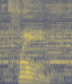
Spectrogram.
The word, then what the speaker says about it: Crowley: But his real name, it's not his real name, but his name that he preferred was Crowley. Because, again, it would rhyme with holy.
